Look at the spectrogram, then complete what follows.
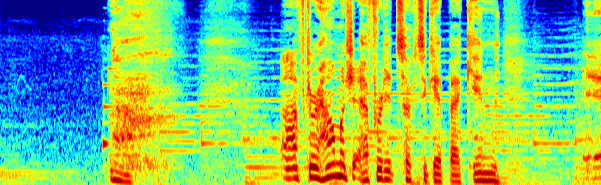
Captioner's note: sigh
